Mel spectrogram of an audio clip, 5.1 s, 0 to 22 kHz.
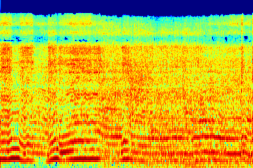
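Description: Honda CR85's single-cylinder two-stroke engine running at high revs as the dirt bike is ridden hard; the revs dip and pick back up near the start, about a second in and again about two seconds in, then hold steady.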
